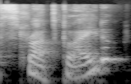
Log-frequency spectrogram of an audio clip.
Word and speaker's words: Strathclyde: As a result of this, she has embraced roles such as working with the University of Strathclyde. I believe I pronounced that Yes, correct.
